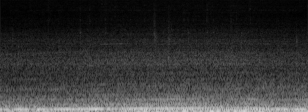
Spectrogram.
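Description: Steady low rumble of a car engine heard from inside while driving, a constant droning hum with no speech over it.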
